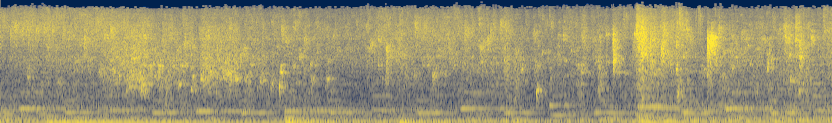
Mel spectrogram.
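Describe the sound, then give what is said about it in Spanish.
Hot shower water runs steadily as someone scrubs himself under it, a continuous hiss and spatter for the whole stretch, with low sustained musical tones humming underneath and shifting a few times. “Se fregó y se refregó bajo una lluvia caliente.”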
